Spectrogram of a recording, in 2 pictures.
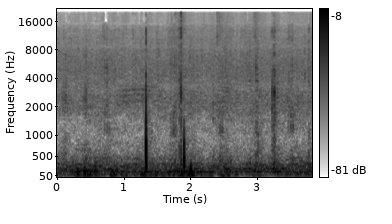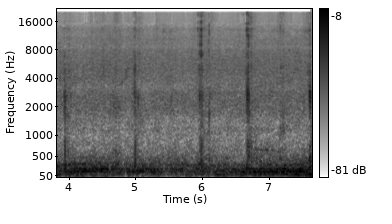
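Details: A herd of cows grazing on grass in a pasture: soft, irregular munching and tearing sounds, with occasional sharp clicks and a low rumbling background.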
